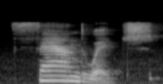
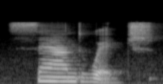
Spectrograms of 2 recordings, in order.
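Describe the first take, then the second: The two takes are said the same way.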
